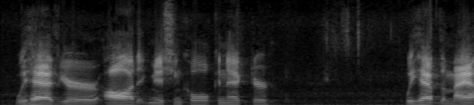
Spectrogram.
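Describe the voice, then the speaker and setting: With a strong Southern accent, a man at medium pitch speaks at a moderate pace in a monotone, flat intonation. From US South. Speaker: auto parts maker demonstrating product. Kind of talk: product walkthrough tutorial. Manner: casual, halting with fillers.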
